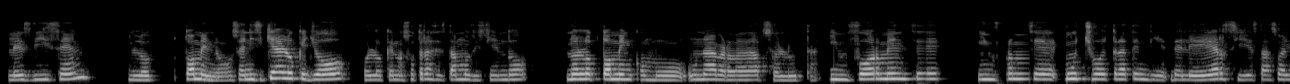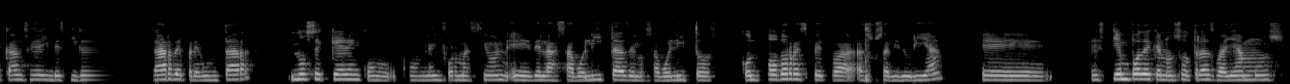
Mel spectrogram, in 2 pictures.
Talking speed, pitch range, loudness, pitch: 155 wpm, 205-240 Hz, -26 LUFS, 220 Hz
